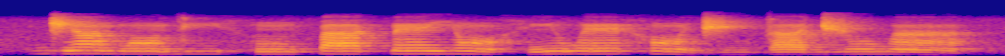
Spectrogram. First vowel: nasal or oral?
nasal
